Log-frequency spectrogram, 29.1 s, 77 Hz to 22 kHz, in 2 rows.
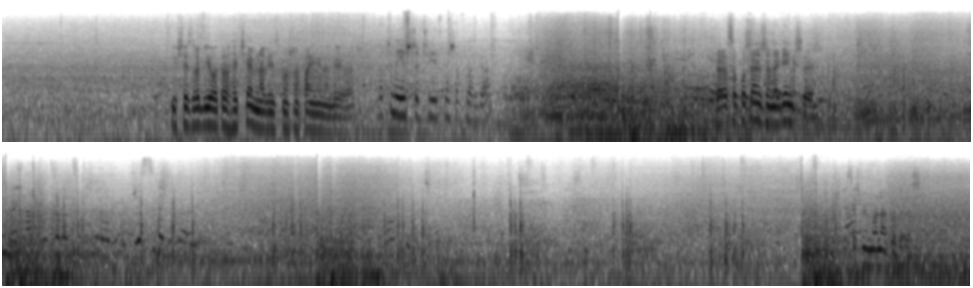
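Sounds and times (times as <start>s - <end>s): firework shells bursting: 11.2s - 15.9s, 18.4s - 27.3s.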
